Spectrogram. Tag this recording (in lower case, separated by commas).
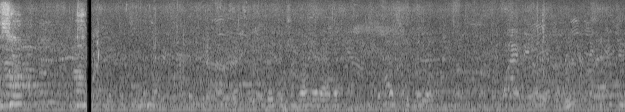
speech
